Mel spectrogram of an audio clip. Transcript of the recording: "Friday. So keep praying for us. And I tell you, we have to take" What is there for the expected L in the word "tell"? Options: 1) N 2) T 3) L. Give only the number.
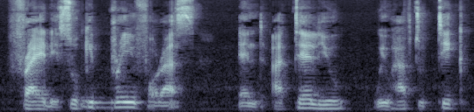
3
